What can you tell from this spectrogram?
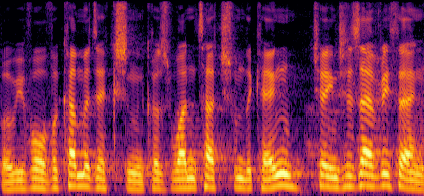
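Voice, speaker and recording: A man with a South Welsh accent. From South Wales (Llanelli). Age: 40s. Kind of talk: testimony.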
